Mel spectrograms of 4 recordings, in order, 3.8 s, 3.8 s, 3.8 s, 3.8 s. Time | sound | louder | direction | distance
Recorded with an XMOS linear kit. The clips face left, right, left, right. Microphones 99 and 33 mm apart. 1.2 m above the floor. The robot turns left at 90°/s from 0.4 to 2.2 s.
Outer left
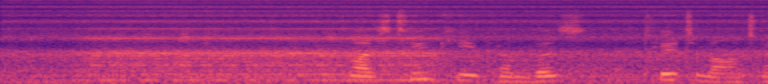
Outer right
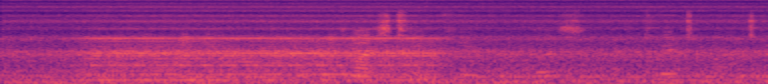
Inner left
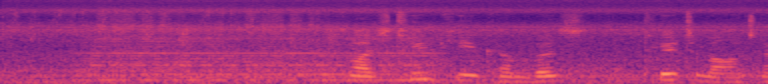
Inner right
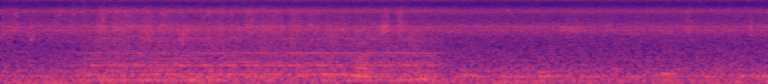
1.7 | a woman speaking | outer left 5 dB, inner left 6 dB | 145° left | ?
